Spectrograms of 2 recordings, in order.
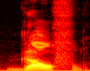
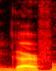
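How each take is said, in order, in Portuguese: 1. A consoante antes do f é L. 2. A consoante antes do f é R. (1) "Há pessoas que supõem que estão falando corretamente" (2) "mas é garfo mesmo"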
